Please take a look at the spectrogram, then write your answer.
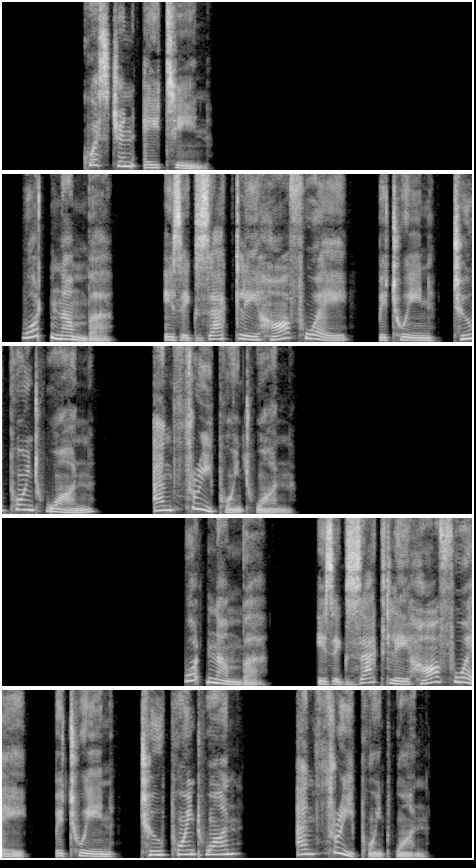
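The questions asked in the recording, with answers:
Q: What number is exactly halfway between 2.1 and 3.1?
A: 2.6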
